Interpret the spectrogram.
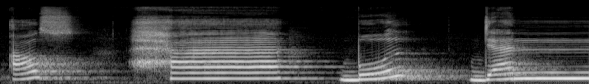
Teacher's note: Jadi jangan as tapi asa bul jannah. Tahan. Dengungkan dulu gunah musyaddadah hukumnya. Baru bunyi ha. Nah, ini ta bulat ketika mati jadi ha ya.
